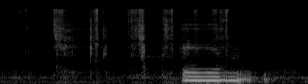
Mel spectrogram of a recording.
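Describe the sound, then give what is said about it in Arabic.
Cards are shuffled in several quick, papery riffling bursts, followed by a short steady tone near the end; the cards are shuffled to draw a luck card for an astrology reading. “آه، خليني اشوف كارت الحظ بالنسبة لك بيقول ايه”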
